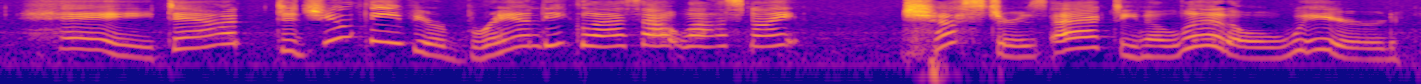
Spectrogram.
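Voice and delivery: son calling to dad, high-pitched; puzzled son. Acted. Boy asking Dad about the oddly acting cat, puzzled and high. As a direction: pipe up like a kid asking Dad. Boy speaks to father in story.

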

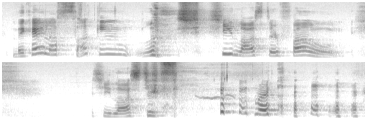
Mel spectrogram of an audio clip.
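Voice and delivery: giggling as she tells how her friend lost her phone; words breaking into laughter; laughing through it. Real, not acted. Telling listeners about her friend's lost phone, laughing.

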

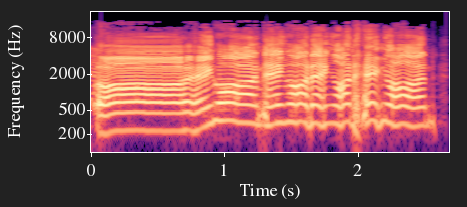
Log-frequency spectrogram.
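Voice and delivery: high, panicky repeated plea; alarmed stalling. Acted. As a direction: fend off someone charging at you. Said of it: "And you're like".

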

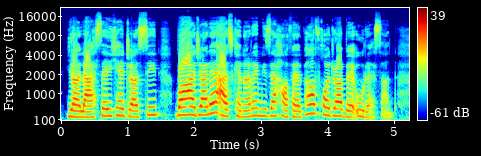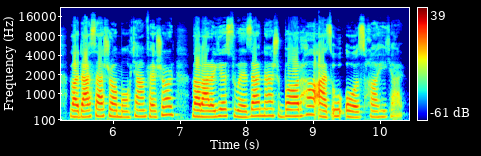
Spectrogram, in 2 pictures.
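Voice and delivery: ordinary delivery, nothing marked

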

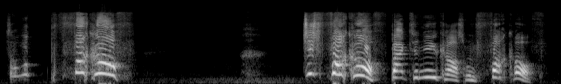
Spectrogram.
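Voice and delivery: loud, high fuck off; angry outburst. Real, not acted. Ranting at Geordie fans, loud and angry. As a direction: bark it at the fans.

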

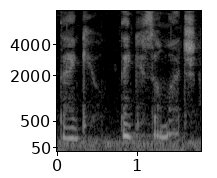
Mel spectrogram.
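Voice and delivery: very soft unvoiced whisper, leaning close; whispered thanks. Preacher retelling the waitress leaning down to thank her, whispering. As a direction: murmur it close to the ear. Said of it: "she leaned down and said".

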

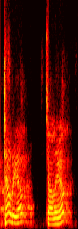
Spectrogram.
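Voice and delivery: high, heavy mock Scottish accent. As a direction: bark it like a Scottish soldier. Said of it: "in a heavy accent".

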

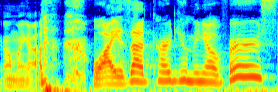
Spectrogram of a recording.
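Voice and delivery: surprised laugh at a bad omen; laughing surprise. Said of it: "So I was like".

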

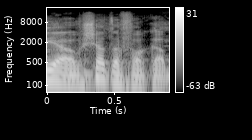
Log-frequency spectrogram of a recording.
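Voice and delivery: low, soft, unangry brush-off; easygoing hushed put-down; not mad. Pretend. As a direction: say it quietly with no anger behind it. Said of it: "Like, I'm not mad".

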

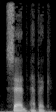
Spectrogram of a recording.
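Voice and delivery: ordinary delivery, nothing marked

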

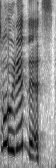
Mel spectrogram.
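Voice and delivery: alarmed. Acted. Acted alarmed figure.

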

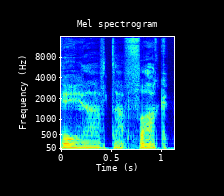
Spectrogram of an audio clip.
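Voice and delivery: muttered disbelief. Retold or imitated. Seeing five hundred people in line, slow, soft and deflated. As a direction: mutter it under your breath. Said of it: "I'm like".

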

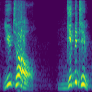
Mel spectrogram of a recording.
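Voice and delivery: loud, high-pitched mock holler; hammed-up shouted food order; Pappas. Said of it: "but I just love it".

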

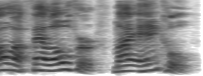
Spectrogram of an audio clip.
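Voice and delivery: high, loud mock wail; hammed-up cry of an injured wrestler; mock pained cry. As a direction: yelp it out high and loud, playing hurt. Mock-voicing fallen wrestler.

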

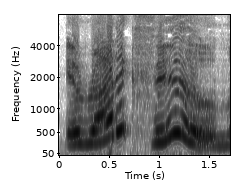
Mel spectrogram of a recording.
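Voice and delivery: loud, slow, drawn-out announcement; excited exclaim. Retold or imitated. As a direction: blurt it out like a big reveal. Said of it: "you're just like".

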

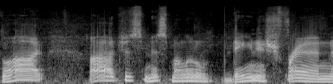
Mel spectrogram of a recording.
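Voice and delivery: hammed-up wistful impression; Dave's wistful voice. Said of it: "he has that other voice when he's talking about Lars".

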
